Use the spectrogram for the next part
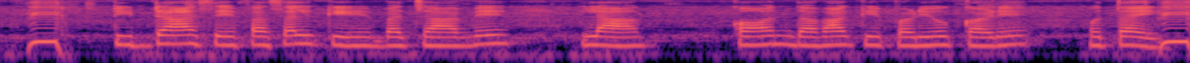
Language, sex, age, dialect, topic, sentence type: Magahi, female, 25-30, Western, agriculture, question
